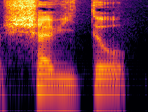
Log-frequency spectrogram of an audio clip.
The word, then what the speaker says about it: Xavito: Je vais évidemment remercier tout le monde, Joey, Hercule et Chavito, qui s'écrit Xavito, mais c'est catalan, donc on prononce à peu près comme je l'ai dit. Enfin, c'est pas tout à fait pareil.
